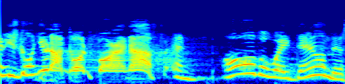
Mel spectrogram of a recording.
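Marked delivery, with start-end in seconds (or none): 0.4-1.6 put-on yell, much higher, louder. The speaker recounts a man yelling at him, retelling a yell. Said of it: "And he's yelling at me".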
